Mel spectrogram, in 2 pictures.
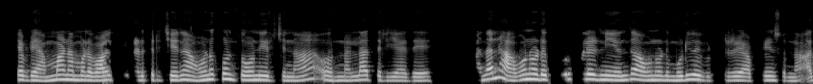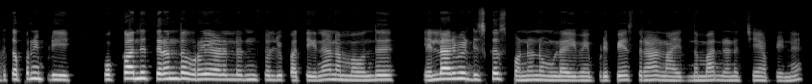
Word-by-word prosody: ச்ச -, -, -8 dB
அப்படி 195 Hz, -1 st, 0 dB
அம்மா 205 Hz, +5 st, +2 dB
நம்மள 205 Hz, -2 st, +2 dB
வாழ்க்கைய 205 Hz, +2 st, -1 dB
கெடுத்துருச்சேன்னு! 195 Hz, +1 st, -3 dB
அவனுக்கும் 225 Hz, +4 st, +1 dB
தோணிருச்சுன்னா, 195 Hz, -3 st, 0 dB, 0.2 s
ஒரு 190 Hz, -, -1 dB
நல்லா 190 Hz, +4 st, -1 dB
தெரியாது. 175 Hz, -1 st, -4 dB, 0.6 s
அதனால 245 Hz, +9 st, +1 dB
அவனோட 235 Hz, +4 st, +3 dB, 0.2 s
பொறுப்புல 240 Hz, 0 st, -2 dB, 0.2 s
நீ -, -, +3 dB
வந்து 220 Hz, +4 st, 0 dB
அவனோட 200 Hz, 0 st, +1 dB
முடிவ 220 Hz, +4 st, +2 dB
விட்டுரு" 185 Hz, +1 st, -5 dB
அப்ப்டின்னு 190 Hz, +2 st, -5 dB
சொன்னான். 170 Hz, +1 st, -7 dB
அதுக்கப்புறம் 235 Hz, +5 st, 0 dB
இப்டி 220 Hz, -1 st, -1 dB, 0.5 s
உக்காந்து 275 Hz, +5 st, +6 dB
திறந்த 265 Hz, +2 st, +6 dB
உரையாடல்லன்னு 225 Hz, -2 st, +1 dB
சொல்லி 210 Hz, 0 st, -2 dB
பாத்தீங்கன்னா, 190 Hz, +3 st, -2 dB
நம்ம 205 Hz, -1 st, 0 dB
வந்து 210 Hz, +2 st, +2 dB, 0.5 s
எல்லாருமே 255 Hz, +4 st, +6 dB
டிஸ்கஸ் 255 Hz, +3 st, -1 dB
பண்ணணும்ல! 195 Hz, -1 st, 0 dB
"இவன் 185 Hz, 0 st, -2 dB
இப்படி 185 Hz, +2 st, -5 dB
பேசுறான் 205 Hz, 0 st, -3 dB
நான் 185 Hz, -1 st, -2 dB
இந்த 190 Hz, +1 st, -5 dB
மாரி 200 Hz, 0 st, -2 dB
நெனச்சேன்" 190 Hz, 0 st, -5 dB
அப்படின்னு. 175 Hz, +3 st, -7 dB
205 Hz, 150 wpm, -18 LUFS, 190-225 Hz, 0.6 s, உக்காந்து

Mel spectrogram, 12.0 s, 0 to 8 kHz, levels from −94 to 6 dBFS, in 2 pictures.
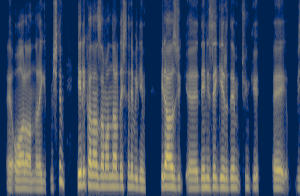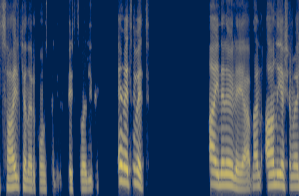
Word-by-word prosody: eee, 125 Hz, -, -4 dB
o 130 Hz, -, -1 dB
alanlara 120 Hz, -2 st, 0 dB
gitmiştim. 140 Hz, -, -8 dB, 0.3 s
Geri 180 Hz, +1 st, +7 dB
kalan 170 Hz, -3 st, +4 dB
zamanlarda, 155 Hz, 0 st, 0 dB
işte, 155 Hz, +1 st, -5 dB
ne 155 Hz, -, -2 dB
bileyim, 135 Hz, -4 st, -5 dB, 0.3 s
birazcık, 150 Hz, -2 st, +4 dB
eee, 130 Hz, 0 st, -4 dB
denize 145 Hz, +1 st, 0 dB
girdim 140 Hz, -1 st, -2 dB
çünkü, 145 Hz, -3 st, -10 dB, 0.3 s
eee, 385 Hz, -4 st, -1 dB, 0.2 s
bir 140 Hz, -, -16 dB
sahil 145 Hz, +2 st, 0 dB
kenarı 130 Hz, -6 st, -3 dB
konseri 115 Hz, -1 st, -11 dB, 0.2 s
festivaliydi. 125 Hz, +2 st, -5 dB, 0.4 s
Evet, 225 Hz, -4 st, +7 dB
evet. 175 Hz, -, +1 dB, 1.2 s
Aynen 175 Hz, -2 st, +3 dB
öyle 165 Hz, -5 st, +4 dB
ya. 120 Hz, +4 st, -2 dB
Ben, 160 Hz, +1 st, -3 dB
anı 175 Hz, +2 st, +3 dB
yaşamaya 160 Hz, -2 st, 0 dB
150 Hz, 145 wpm, -21 LUFS, 130-165 Hz, 1.2 s, Geri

